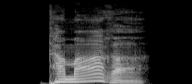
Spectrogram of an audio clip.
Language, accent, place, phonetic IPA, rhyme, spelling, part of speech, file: German, Germany, Berlin, [taˈmaːʁa], -aːʁa, Tamara, proper noun, De-Tamara.ogg
- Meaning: a female given name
